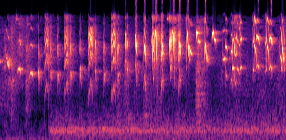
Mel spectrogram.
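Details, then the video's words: A Blue-winged Leafbird gives a quick, varied run of high chirps and sharp whistled notes, nearly three a second, over a low steady hum. "นกเขียวก้านตองปีกสีฟ้า - Blue-winged Leafbird bird call"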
